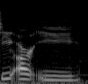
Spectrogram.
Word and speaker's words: Crerar: I don't know how to pronounce her last name. It's Crerar.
